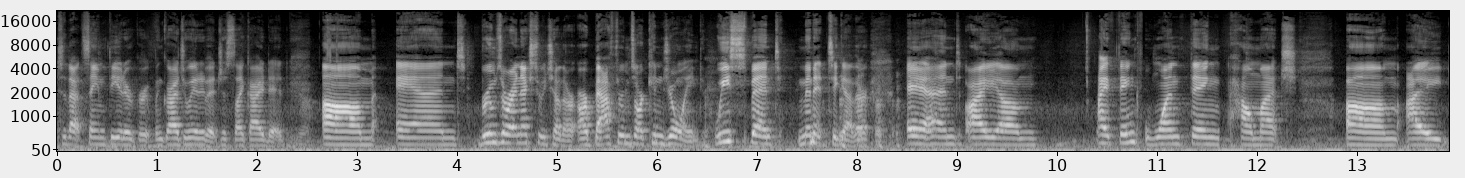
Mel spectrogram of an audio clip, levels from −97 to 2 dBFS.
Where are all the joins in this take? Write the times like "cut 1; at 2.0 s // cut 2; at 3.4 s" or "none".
cut 1; at 1.5 s // cut 2; at 4.2 s // cut 3; at 7.4 s // cut 4; at 9.1 s // cut 5; at 10.8 s // cut 6; at 11.6 s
